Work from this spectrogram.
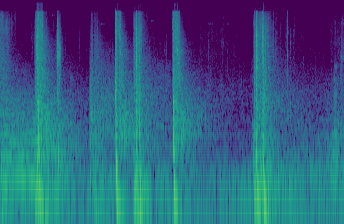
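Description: Gunfire in the video game Atomfall: several sharp, loud shots in irregular bursts, some doubled in quick succession, spread over a few seconds with a low hum beneath.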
